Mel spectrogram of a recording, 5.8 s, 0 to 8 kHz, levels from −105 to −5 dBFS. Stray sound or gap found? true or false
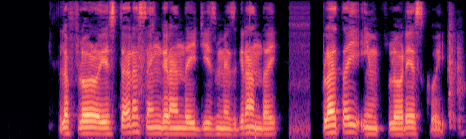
false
